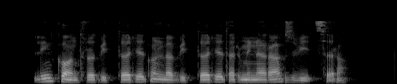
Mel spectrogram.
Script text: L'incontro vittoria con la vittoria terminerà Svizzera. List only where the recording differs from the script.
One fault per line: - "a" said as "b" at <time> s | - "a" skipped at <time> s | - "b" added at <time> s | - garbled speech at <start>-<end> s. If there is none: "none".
none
